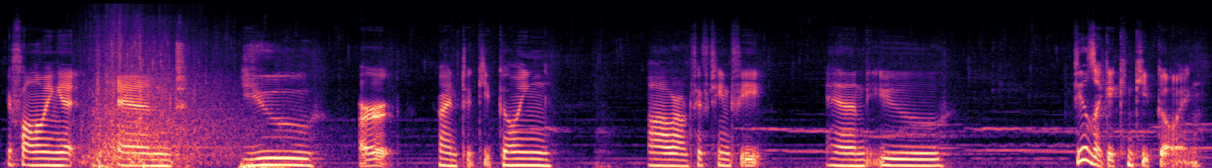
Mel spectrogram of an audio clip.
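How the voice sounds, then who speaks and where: Game master for a fantasy tabletop session; slow, halting descriptive delivery, music and rain underneath. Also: mid-range voice, level tone. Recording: music and rain sounds behind. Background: music, rain effects.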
